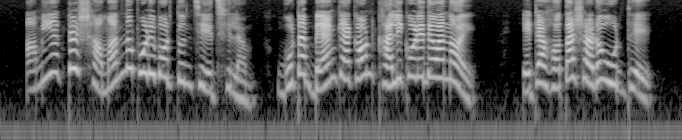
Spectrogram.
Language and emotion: Bengali, angry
